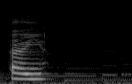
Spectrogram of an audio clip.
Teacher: le son est tout simplement un son en 2 parties, E and Y. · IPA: [œj]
